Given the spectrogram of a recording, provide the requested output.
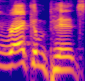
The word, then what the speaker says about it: recompense: And then if you're going to say recompense, say it correctly. Recompense.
